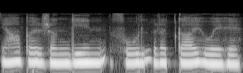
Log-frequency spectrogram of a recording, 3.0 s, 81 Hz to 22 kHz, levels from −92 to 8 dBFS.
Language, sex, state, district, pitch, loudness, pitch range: Hindi, female, Arunachal Pradesh, Longding, 185 Hz, -10 LUFS, 180-190 Hz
